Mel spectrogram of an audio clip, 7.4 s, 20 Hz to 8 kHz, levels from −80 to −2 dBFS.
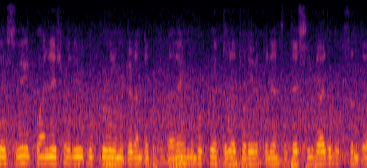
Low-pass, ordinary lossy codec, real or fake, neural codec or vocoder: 7.2 kHz; Opus, 32 kbps; fake; codec, 44.1 kHz, 7.8 kbps, DAC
